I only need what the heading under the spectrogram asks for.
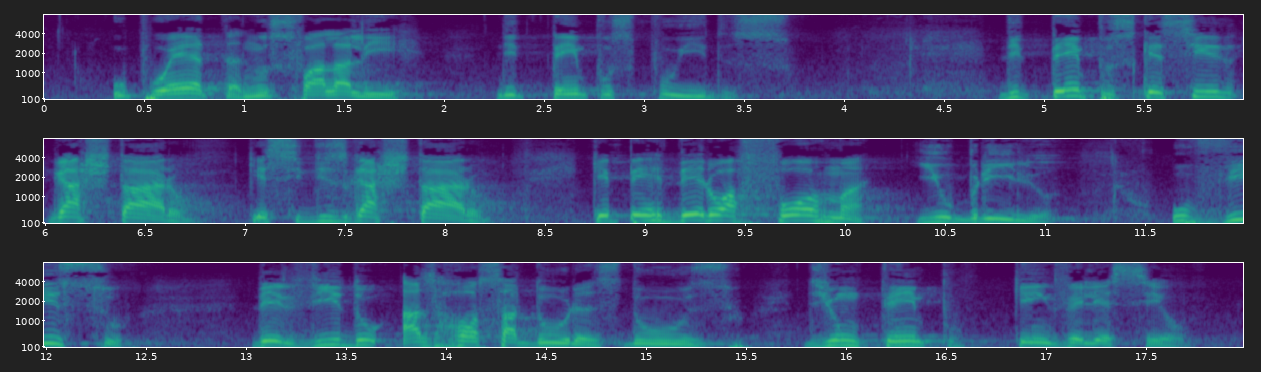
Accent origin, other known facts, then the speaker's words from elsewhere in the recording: Jatobá, Pernambuco, Brazil; born there; aos meus conterrâneos da minha pequena Jatobá, onde eu nasci.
